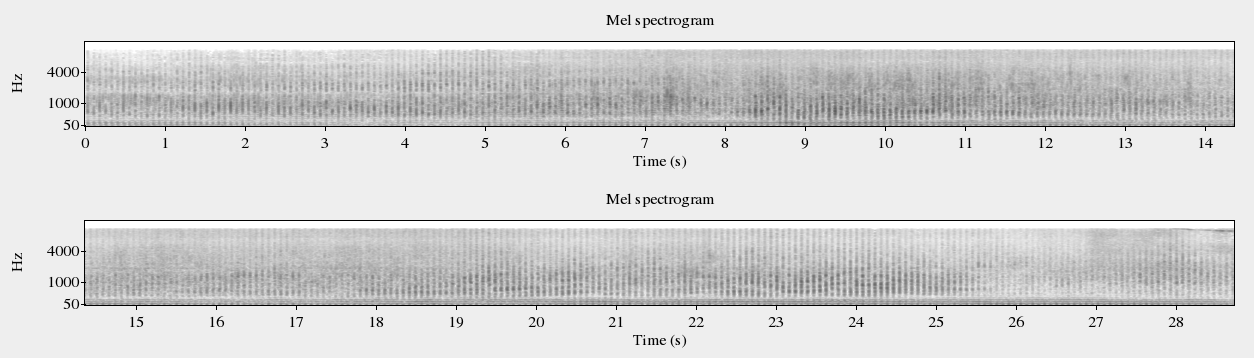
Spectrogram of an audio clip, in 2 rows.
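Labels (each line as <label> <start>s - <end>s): A helicopter sound starts distant and gradually grows closer. 0.0s - 28.7s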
